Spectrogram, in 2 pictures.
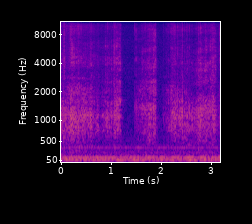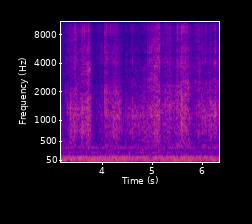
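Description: Long nails scratch across a painted cotton canvas, circling around a painted sphere, producing continuous dry, raspy scraping strokes with brief pauses between passes. A steady low hum sits underneath the quiet scratching throughout.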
